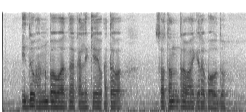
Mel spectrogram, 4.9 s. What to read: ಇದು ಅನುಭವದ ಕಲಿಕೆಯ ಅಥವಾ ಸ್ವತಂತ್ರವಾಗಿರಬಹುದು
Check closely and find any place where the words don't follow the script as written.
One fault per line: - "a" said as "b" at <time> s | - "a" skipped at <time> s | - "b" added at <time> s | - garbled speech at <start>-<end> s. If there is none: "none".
none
